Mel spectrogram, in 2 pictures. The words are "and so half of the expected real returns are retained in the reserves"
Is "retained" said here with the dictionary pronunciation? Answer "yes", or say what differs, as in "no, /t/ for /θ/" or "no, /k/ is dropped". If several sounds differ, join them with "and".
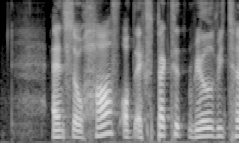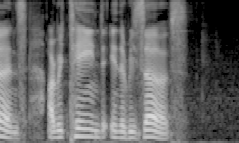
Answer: yes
